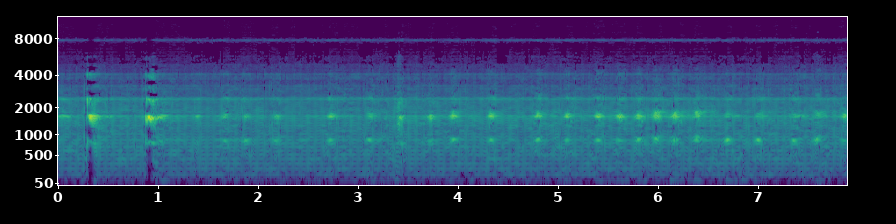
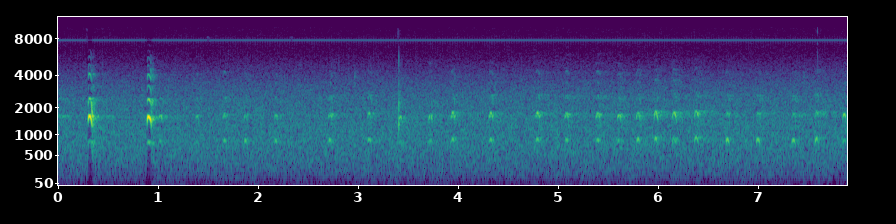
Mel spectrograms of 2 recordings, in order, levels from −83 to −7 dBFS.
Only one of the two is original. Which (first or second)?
second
